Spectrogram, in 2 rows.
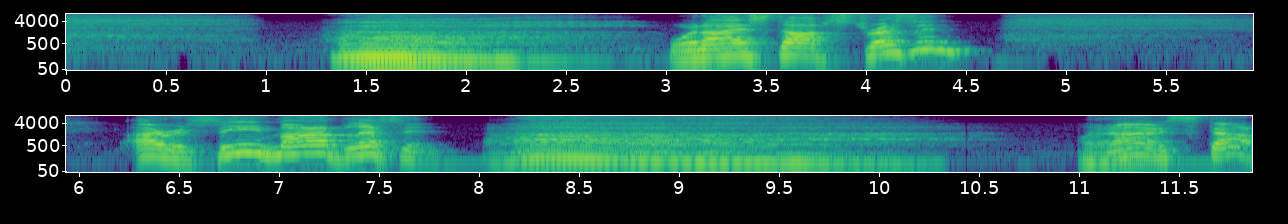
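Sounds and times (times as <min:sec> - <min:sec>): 
deep breath taken to clear the mind during meditation: 0:00.0 - 0:03.0, 0:04.7 - 0:06.2, 0:08.1 - 0:10.8
speech: 0:03.0 - 0:04.9, 0:06.3 - 0:08.5, 0:11.0 - 0:11.8.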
